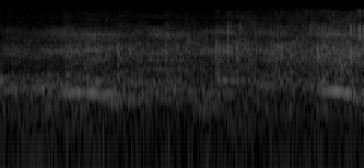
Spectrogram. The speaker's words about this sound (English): Thank you for the claps.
